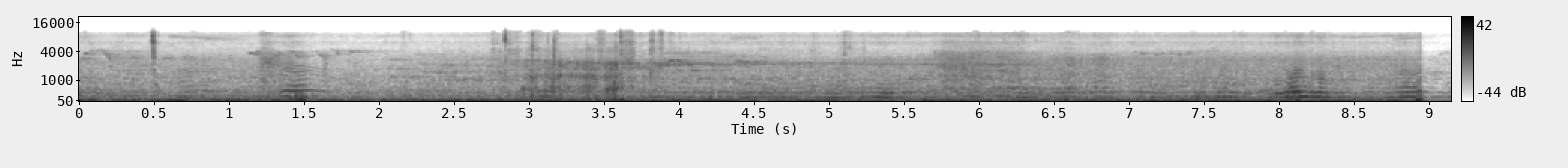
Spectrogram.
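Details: Buzzing of several bees flying around a beehive entrance on 24 May 2012, captured with a spy camera: layered low hums that swell and fade as individual insects pass near the microphone, plus scattered clicks and handling noise.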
